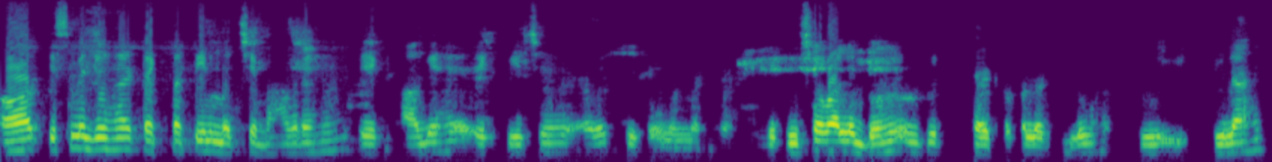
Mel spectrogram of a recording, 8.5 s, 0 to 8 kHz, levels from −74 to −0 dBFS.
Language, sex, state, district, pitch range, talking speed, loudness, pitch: Hindi, male, Uttar Pradesh, Jyotiba Phule Nagar, 120-165 Hz, 260 wpm, -18 LUFS, 140 Hz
